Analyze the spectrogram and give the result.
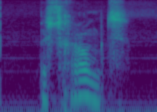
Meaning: timid, shy
- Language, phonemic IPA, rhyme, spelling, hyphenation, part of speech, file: Dutch, /bəˈsxroːmt/, -oːmt, beschroomd, be‧schroomd, adjective, Nl-beschroomd.ogg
